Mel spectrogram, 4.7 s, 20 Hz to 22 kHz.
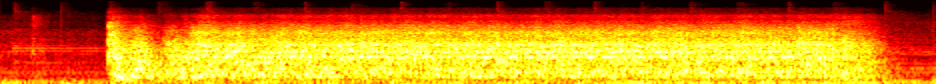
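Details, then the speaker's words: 1982 Long Life 36-inch lawn tractor, about 40 years old, long stored, dry tank, deck disengaged: strong, even cranking churn for about four seconds without binding or drag. Normal cranking. "That's the way it's supposed to sound. That sounds normal and right."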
